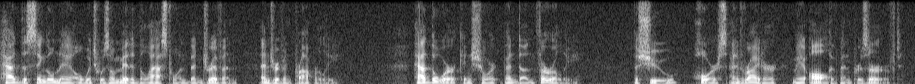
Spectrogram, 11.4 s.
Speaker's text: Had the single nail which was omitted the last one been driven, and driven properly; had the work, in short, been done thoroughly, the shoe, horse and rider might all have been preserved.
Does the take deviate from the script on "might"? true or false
true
